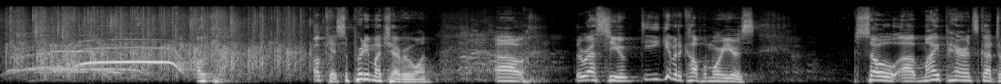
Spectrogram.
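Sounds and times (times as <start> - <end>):
crowd audience round of applause: 0.0 - 3.3
speech: 2.0 - 2.4, 3.1 - 7.8, 8.5 - 10.0.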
